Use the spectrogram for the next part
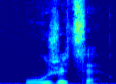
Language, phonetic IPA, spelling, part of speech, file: Polish, [wuˈʒɨt͡sɛ], Łużyce, proper noun, Pl-Łużyce.ogg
